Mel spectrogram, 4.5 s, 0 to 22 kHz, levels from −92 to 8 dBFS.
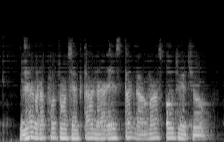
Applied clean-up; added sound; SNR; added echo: neural mask model DeepFilterNet 3.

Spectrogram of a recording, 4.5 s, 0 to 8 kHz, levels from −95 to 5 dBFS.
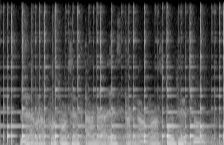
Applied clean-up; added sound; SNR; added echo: none; Dishes, pots, and pans; 1 dB; reverberation time 1.9 s.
